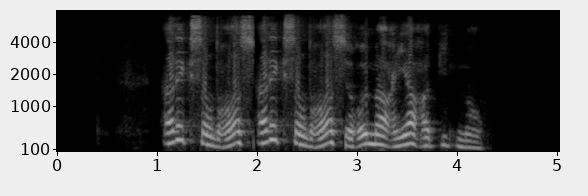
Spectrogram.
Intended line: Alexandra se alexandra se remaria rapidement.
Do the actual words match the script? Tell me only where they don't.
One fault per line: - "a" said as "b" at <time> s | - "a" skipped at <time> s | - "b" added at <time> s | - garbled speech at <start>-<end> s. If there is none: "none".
none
